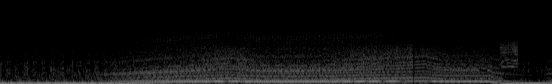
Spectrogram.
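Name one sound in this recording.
A car engine revs up and roars as the car speeds up.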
